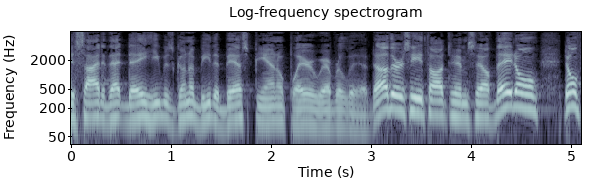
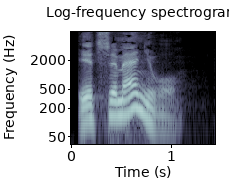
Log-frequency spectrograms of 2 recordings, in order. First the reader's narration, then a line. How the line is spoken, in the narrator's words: the teacher said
